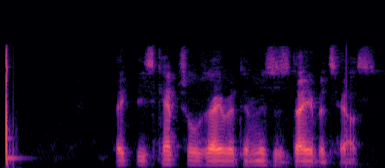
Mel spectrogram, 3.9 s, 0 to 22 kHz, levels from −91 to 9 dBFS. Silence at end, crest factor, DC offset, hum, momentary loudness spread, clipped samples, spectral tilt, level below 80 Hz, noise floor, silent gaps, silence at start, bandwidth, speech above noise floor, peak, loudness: 0.15 s; 28 dB; under 0.1%; none; 11 LU; under 0.1%; -3 dB/octave; -70 dBFS; -79 dBFS; none; 0.05 s; 7.6 kHz; 49 dB; -2 dBFS; -30 LUFS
